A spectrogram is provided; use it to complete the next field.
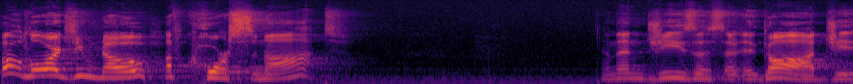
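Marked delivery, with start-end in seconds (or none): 0.0-2.5 exaggerated sarcastic tone. Retelling the reply to God's question about the bones: acting out a sarcastic reply. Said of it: "his response is sarcastic".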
